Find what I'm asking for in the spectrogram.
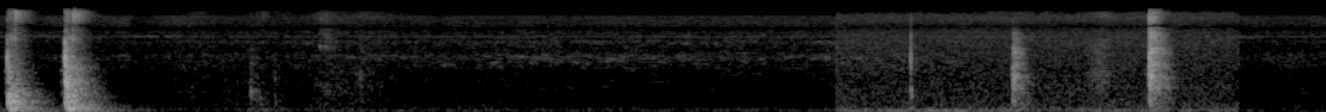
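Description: Knocking on a wooden wall or cabinet: two sharp, loud raps up close at the start, a quiet stretch, then a few softer taps near the end over faint room noise.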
